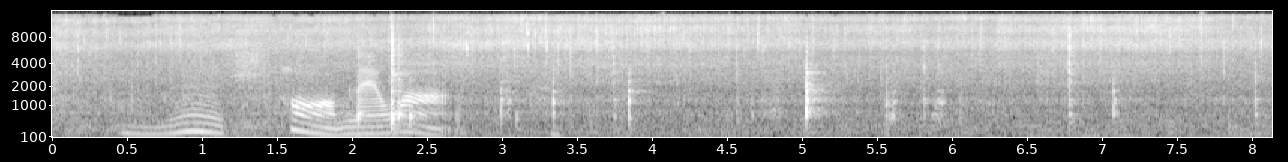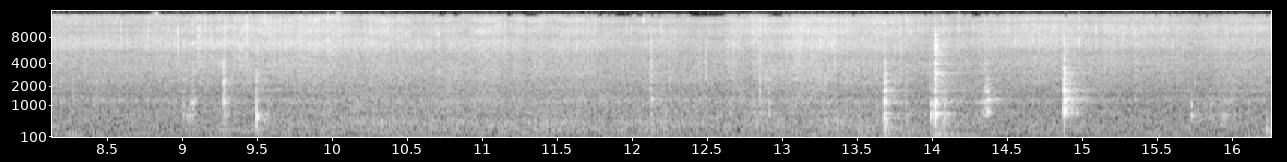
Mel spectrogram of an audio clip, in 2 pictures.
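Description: Mixed mushrooms and salmon sizzling in butter in a frying pan, stirred with a wooden spatula. A steady frying hiss runs under sharp taps of the spatula against the pan every second or so, with a quick run of taps near the end.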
